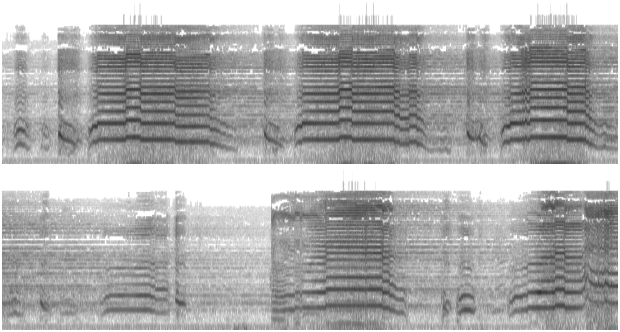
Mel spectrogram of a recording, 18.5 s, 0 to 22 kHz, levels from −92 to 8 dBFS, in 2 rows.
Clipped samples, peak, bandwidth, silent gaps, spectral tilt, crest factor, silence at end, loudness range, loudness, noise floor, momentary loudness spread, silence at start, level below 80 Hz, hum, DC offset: under 0.1%; 0 dBFS; 16 kHz; none; 2.5 dB/octave; 16 dB; 0 s; 17 LU; -11 LUFS; -46 dBFS; 23 LU; 0.15 s; -52 dBFS; none; under 0.1%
